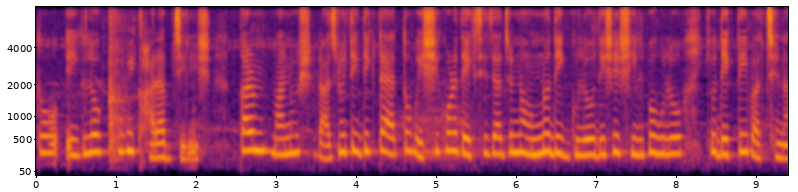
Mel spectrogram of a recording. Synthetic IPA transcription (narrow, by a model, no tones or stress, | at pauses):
t̪oejɡulokʰubikʰaɾap̚d͡ʑinḭʃ | kaɾonmanuʃɾad͡ʑnojt̪ikd̪ikʈaɛt̪obeʃikoɾed̪ekʰt͡ɕʰed͡ʑaɾd͡ʑonːoonːod̪ik̚ɡulod̪eʃeɾʃilpoɡulokewd̪ek̚ʰt̪ejpatːɕʰena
